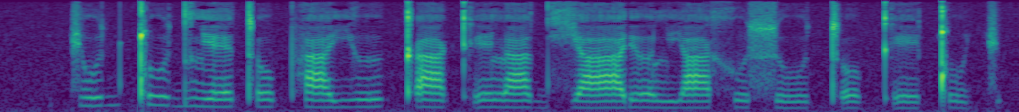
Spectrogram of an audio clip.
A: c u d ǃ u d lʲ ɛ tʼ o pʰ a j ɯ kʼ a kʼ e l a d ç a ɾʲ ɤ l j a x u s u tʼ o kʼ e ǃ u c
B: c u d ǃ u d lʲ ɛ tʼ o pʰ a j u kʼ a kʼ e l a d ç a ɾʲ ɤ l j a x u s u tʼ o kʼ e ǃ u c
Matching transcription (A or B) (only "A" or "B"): A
